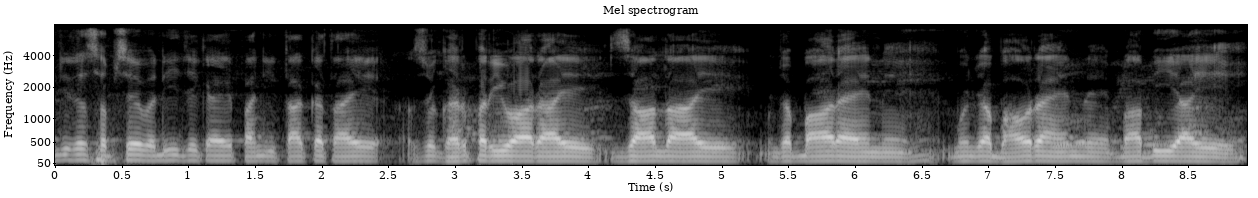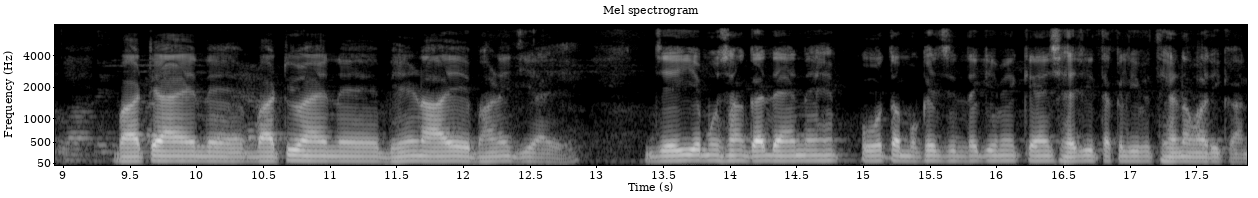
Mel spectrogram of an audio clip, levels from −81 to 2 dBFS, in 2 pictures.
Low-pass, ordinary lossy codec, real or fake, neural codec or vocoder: 7.2 kHz; none; real; none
